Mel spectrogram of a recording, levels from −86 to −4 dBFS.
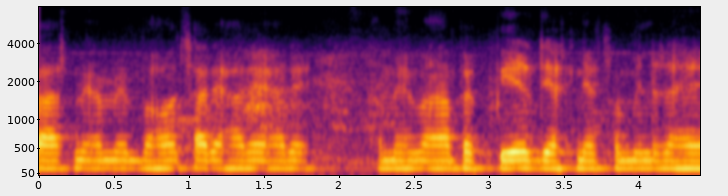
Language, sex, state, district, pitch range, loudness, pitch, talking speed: Hindi, male, Odisha, Khordha, 135-140 Hz, -16 LUFS, 140 Hz, 205 wpm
